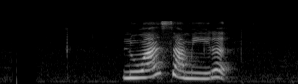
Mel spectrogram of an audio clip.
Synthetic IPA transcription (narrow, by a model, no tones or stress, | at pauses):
nuwasamiːɾə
